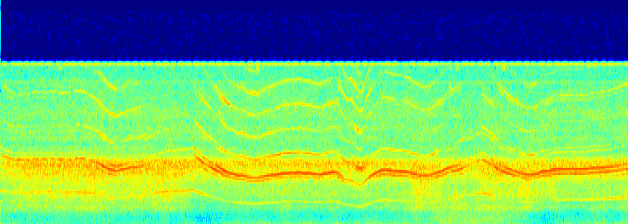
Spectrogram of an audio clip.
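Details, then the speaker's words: High-speed dental handpiece, used with a light touch, rounding the lingual of a maxillary second bicuspid during preparation for a porcelain-fused-to-gold veneer: steady high-pitched whine dipping under load over soft water-spray hiss. "again trying to use I speed and a light touch I will round this lingual"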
